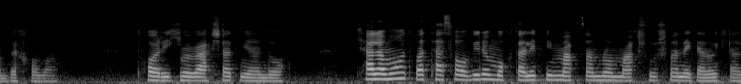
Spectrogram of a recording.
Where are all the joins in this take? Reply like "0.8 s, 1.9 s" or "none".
1.8 s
